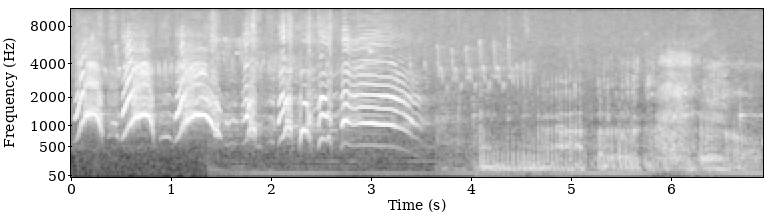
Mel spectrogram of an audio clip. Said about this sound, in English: Lion!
